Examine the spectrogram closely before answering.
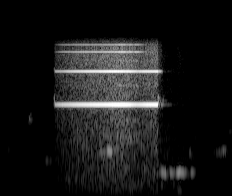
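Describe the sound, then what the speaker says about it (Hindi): A multimeter's continuity buzzer gives one steady electronic beep lasting about a second, close and clear, with small clicks from the probes before and after. "अब ये बजर मैं दिखाता हूँ तुम्हें करके, जब हम चेक करते हैं इसमें कंटिन्यूटी"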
